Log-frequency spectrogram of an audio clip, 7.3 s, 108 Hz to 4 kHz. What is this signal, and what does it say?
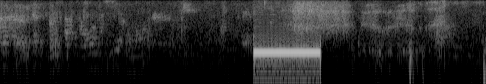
Ringback tone (Europe, 425 Hz), with speech.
